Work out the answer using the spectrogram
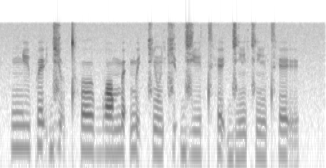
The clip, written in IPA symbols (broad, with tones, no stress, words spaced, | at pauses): ɲi˨pḛ˦˨ɪ̯d͡ʑo̰˦˨ tʰo˨ʊ̯bɔ˨ mɛ˦ʔmḛ˦˨ t͡ɕũ˨t͡ɕʊ˦ʔd͡ʑi˨ tʰḛ˦˨d͡ʑĩ˨ t͡ɕĩ˨tʰḛ˦˨ɪ̯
